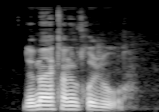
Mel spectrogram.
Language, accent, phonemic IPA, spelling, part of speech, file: French, France, /də.mɛ̃ ɛ.t‿œ̃.n‿o.tʁə ʒuʁ/, demain est un autre jour, proverb, LL-Q150 (fra)-demain est un autre jour.wav
- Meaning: tomorrow is another day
